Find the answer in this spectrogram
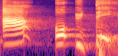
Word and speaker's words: août: Et donc, cette langue Ekan nous dit que le mois d'août s'écrit A-O-U-T. Et vous savez que ça veut dire Aou.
